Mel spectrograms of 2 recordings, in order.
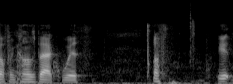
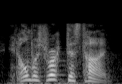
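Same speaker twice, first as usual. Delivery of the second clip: high, louder, excited potion maker; excited shop owner; 8 semitones higher, 6 dB louder than usual. Acted. Shop owner after a smoky explosion, excited. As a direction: cry out with thrilled frustration at a near success.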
